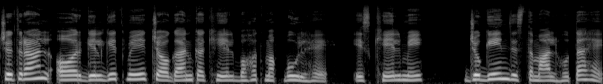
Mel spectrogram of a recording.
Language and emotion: Urdu, neutral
